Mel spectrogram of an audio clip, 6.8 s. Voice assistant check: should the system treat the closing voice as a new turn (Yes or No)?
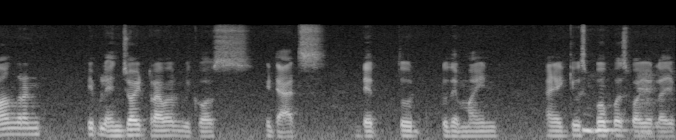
No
